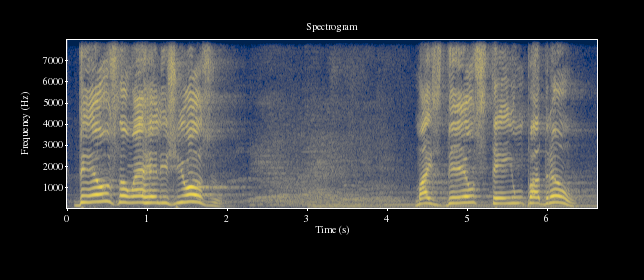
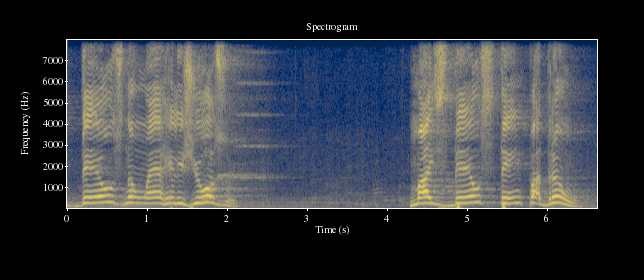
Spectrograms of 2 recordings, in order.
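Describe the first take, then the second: First: It is said louder and stronger. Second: It is said at normal loudness.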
